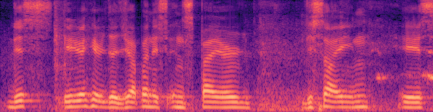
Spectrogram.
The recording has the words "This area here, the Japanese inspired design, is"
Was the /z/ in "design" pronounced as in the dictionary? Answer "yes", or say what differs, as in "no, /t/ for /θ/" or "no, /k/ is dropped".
no, /s/ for /z/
